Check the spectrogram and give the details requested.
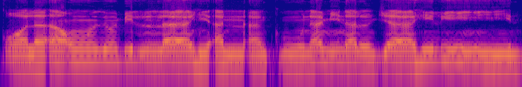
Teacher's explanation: jangan terlalu banyak huruf itu ke sengau, ke khaisumnya. Jangan banyak kali ke hidung ya. Huruf itu banyak nanti dijauh itu apa, rongga mulut.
